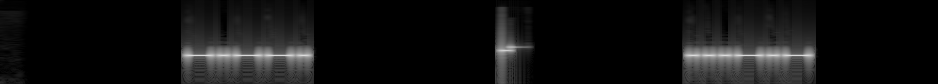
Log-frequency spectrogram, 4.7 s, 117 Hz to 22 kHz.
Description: Morse code, heard as a keyed tone, about 30 wpm, 700 Hz. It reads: <KN> <SK>
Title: Single Character (Letter:Number:Punctuation:Prosign) Alt 30wpm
